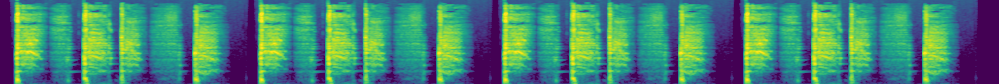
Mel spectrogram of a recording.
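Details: Woman's repeated short, sharp coughs in quick runs of three or four with brief pauses; cough sound effect.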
